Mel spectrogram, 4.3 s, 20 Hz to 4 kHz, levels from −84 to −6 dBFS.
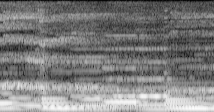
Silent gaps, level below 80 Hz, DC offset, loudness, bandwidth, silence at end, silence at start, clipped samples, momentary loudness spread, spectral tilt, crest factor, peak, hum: none; -30 dBFS; 0.4%; -14 LUFS; 4 kHz; 0 s; 0 s; under 0.1%; 4 LU; -12.5 dB/octave; 10 dB; -2 dBFS; none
